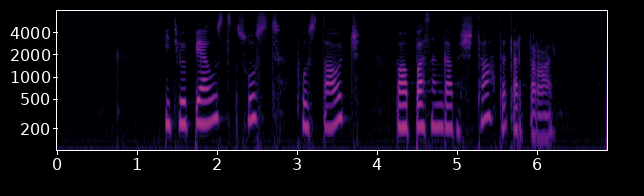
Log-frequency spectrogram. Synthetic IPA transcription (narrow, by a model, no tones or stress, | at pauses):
ʔit̪ʰjo̞pʼːjawʊst̪ʼso̞st̪ | pʰo̞st̪ʰawo̞t͡ʃː | b̥əabːasəŋɡabəʃɪ̥t̪ʰat̪ʰət̪ʼəɾt̪ʼɨɾwal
